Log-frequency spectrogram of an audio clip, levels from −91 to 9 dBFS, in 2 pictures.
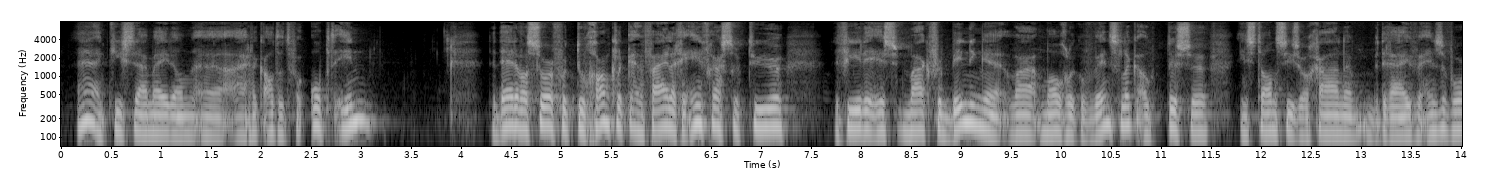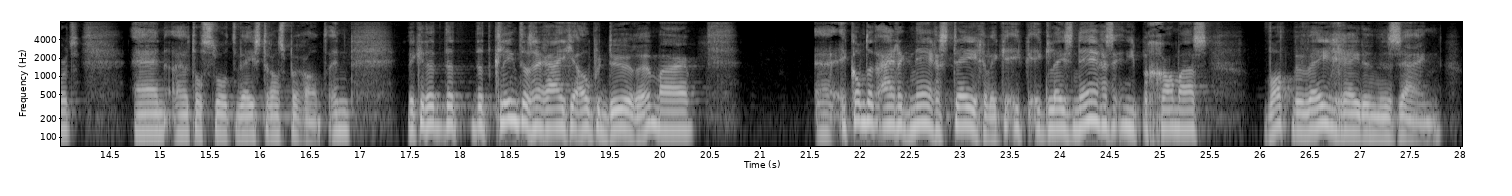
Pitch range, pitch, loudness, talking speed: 115-150 Hz, 130 Hz, -23 LUFS, 150 wpm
